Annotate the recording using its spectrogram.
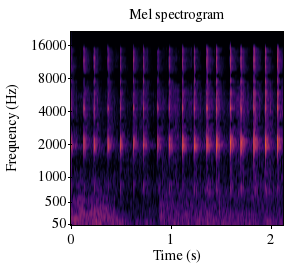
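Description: Battery-powered drumming toy figure tapping its little drum in a rapid, even run of clicks, about seven a second.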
